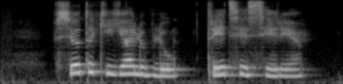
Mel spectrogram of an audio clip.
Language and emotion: Russian, neutral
